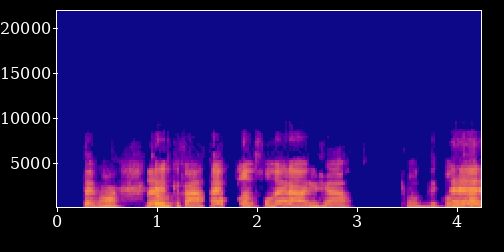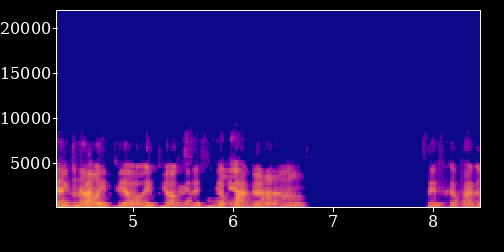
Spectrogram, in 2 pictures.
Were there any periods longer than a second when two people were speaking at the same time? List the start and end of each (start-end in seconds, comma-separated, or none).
3.9-6.1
